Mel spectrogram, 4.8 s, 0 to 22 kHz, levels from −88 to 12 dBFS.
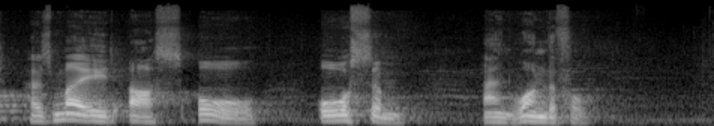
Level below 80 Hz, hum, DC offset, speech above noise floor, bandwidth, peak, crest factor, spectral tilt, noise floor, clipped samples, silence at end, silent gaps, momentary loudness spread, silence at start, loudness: -60 dBFS; none; under 0.1%; 36 dB; 19 kHz; -4 dBFS; 18 dB; -6 dB/octave; -56 dBFS; under 0.1%; 0.8 s; none; 14 LU; 0 s; -21 LUFS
